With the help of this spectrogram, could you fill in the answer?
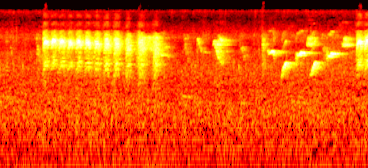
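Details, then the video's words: Lesser green leafbird singing a rapid high chattering trill of repeated pulses, followed by varied rising and falling whistled notes and another trill starting at the end; faint low hum in the background. "Burung cucak ijo mini"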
